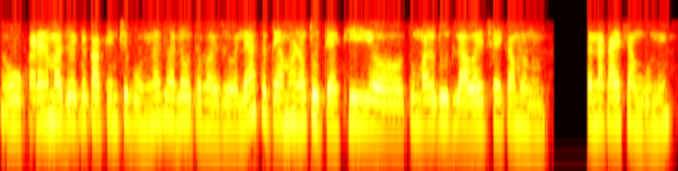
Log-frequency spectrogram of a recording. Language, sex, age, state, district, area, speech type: Marathi, female, 45-60, Maharashtra, Thane, rural, conversation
